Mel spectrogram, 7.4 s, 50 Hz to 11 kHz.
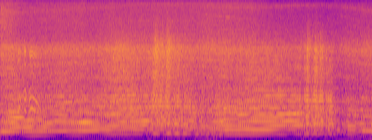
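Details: EG33-swapped Subaru WRX STI on dyno, loud: pulls hard under load then turns choppy, power cutting in and out; AFRs good, no knock; suspected TDC offsets or mechanical timing; engine breaking up under load.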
